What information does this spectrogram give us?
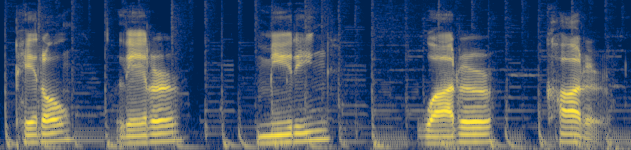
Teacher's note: it will be also an aspirated so this one almost like the T sound becomes almost like the r sound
